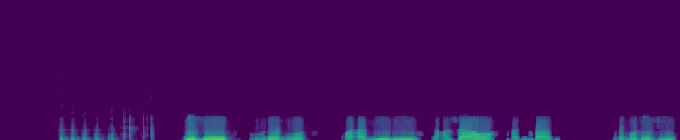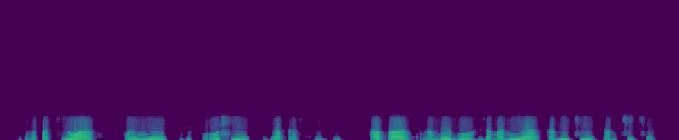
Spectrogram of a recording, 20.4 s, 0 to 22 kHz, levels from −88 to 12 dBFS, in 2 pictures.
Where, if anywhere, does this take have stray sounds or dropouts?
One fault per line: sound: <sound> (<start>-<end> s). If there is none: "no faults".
sound: laugh (0.9-2.3 s)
